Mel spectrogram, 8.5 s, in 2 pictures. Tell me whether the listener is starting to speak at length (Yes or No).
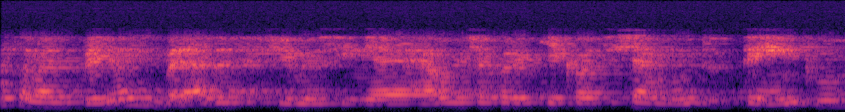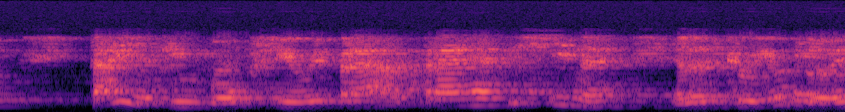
No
